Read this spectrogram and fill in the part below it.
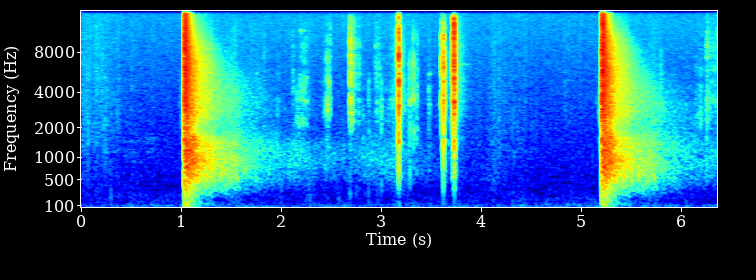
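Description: A pistol fires a loud shot that echoes through the woods.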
